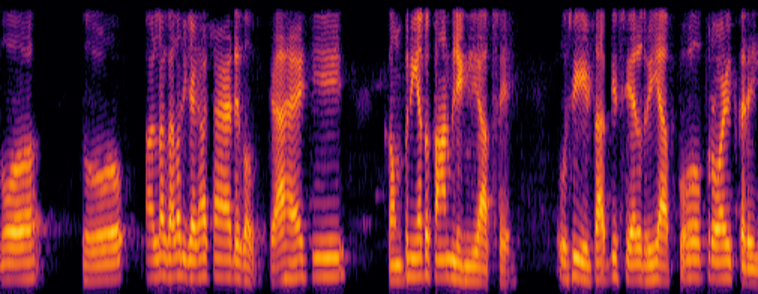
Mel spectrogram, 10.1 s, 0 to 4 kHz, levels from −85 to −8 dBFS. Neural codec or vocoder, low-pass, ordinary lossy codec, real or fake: codec, 16 kHz, 2 kbps, X-Codec, HuBERT features, trained on balanced general audio; 3.6 kHz; none; fake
